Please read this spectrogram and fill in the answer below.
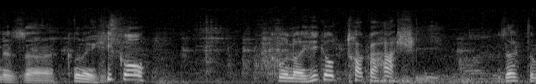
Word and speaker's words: Kunihiko Takahashi: Well, there's a fellow here from uh Osaka, Japan, and his name is uh Kunihiko Kunihiko Takahashi. Is that the right pronunciation?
